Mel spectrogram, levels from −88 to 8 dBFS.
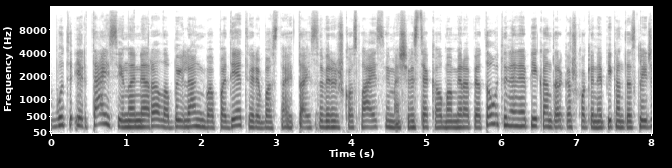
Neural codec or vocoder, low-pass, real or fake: vocoder, 44.1 kHz, 128 mel bands, Pupu-Vocoder; 14.4 kHz; fake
